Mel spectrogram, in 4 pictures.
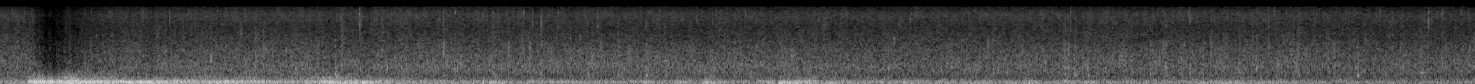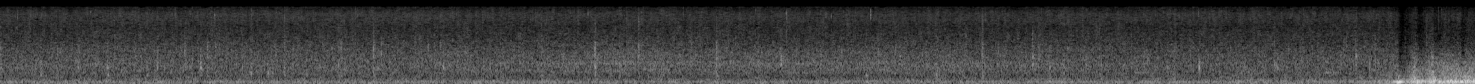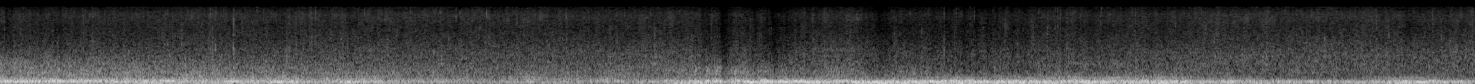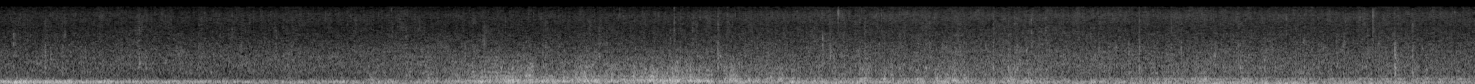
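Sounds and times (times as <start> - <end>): steady rain falling: 0.0 - 59.0
rolling thunder: 0.2 - 4.0, 28.6 - 45.5, 48.5 - 55.2.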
